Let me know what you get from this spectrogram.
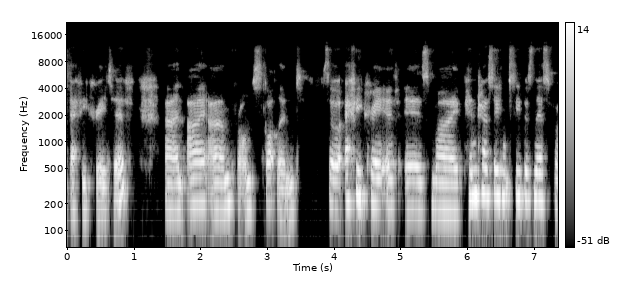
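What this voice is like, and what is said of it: Mild Scottish accent. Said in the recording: “I was really hoping for like a wicked deep Scottish accent ... my accent isn't as strong as it once was”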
